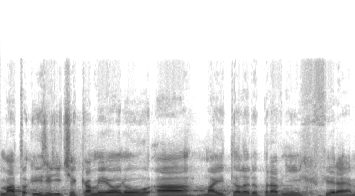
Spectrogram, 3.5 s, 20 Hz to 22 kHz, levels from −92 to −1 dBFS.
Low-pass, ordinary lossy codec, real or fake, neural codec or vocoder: 14.4 kHz; Opus, 24 kbps; real; none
